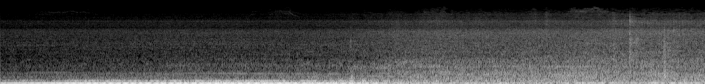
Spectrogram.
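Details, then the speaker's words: Perodua Viva that shakes, engine and body, only when driven at about 40 km/h: at idle the engine runs steady with an even low rumble and no rough patches. Engine mountings were checked and are good, so idle is normal. "Steady dia punya engine. Tidak ada masalah."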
